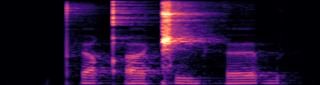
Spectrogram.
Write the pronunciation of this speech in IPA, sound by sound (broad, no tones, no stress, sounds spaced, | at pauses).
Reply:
pʰ œ qʼ œ ǁ ĩ b h œ b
